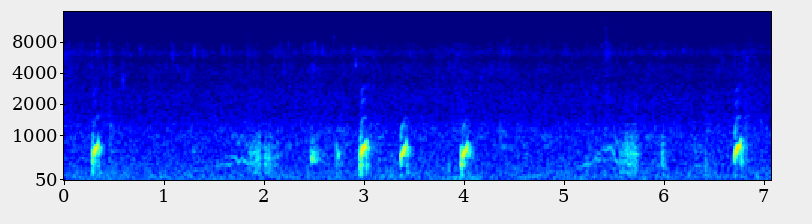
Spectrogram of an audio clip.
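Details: Sleeping black pug giving brief squeaky hiccup-like chirps, roughly one every second but unevenly spaced, with soft breathing between them in a quiet room.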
